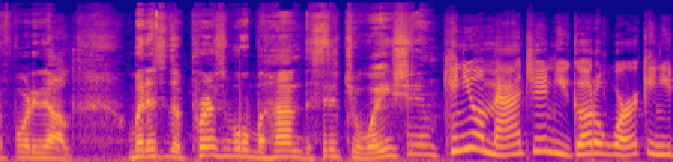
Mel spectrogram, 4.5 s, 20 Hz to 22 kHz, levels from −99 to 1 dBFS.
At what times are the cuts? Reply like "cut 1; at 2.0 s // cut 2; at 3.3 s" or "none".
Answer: cut 1; at 2.8 s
